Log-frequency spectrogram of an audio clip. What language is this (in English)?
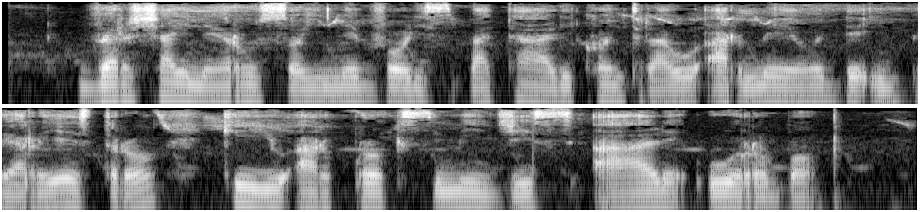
Esperanto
